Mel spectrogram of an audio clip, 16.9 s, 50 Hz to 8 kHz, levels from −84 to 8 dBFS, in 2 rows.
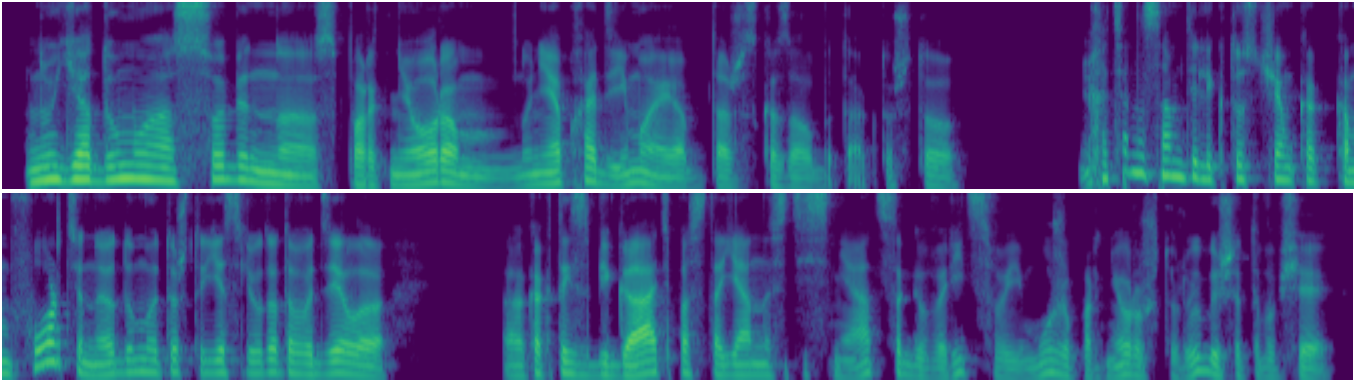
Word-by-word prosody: Ну 145 +4 +4
я 165 0 +7
думаю, 165 +1 +4
особенно 135 -9 +3
с 95 0 -1
партнером 105 -2 +1
ну 100 +3 -8
необходимо, 120 -2 -1
я 95 -1 -1
б 90 +2 -19
даже 95 -2 -4
сказал 90 -2 -7
бы 90 - -17
так, - - -15
то - - -15
что 95 -2 -8 0.8
Хотя, 175 +9 -4
на 240 - 0
самом 210 -3 +4
деле, 180 -3 -1
кто 170 - -5
с 165 - 0
чем 165 -2 -2
как 145 0 -5
комфортен, 205 - 0
но 115 - -1
я 125 - +1
думаю 145 +1 -3
то, 145 +2 -3
что 145 -1 -8
если 140 0 -2
вот 135 +2 -4
этого 135 -4 0
дела, 125 -6 +1 0.7
а, 110 0 -5
как-то 125 +5 -1
избегать, 120 +2 +4
постоянно 120 -3 -2
стесняться 120 +3 +1
говорить 110 +5 -7
своему 100 0 -2
же 115 -5 -5
партнеру, 105 +5 -6
что - - -15
любишь, 130 -9 -4
это - - -13
вообще, 95 -3 -6
125 Hz, 165 wpm, -24 LUFS, 105-145 Hz, 0.8 s, я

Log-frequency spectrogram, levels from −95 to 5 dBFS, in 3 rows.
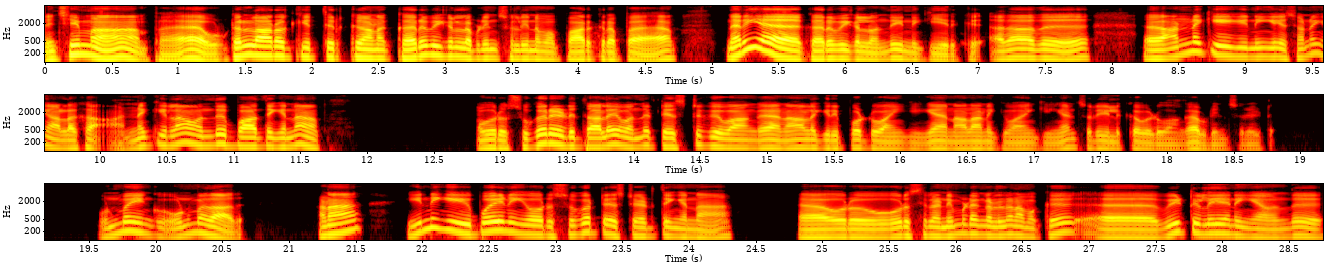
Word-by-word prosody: நிச்சயமா. 170 - +4 0.3
இப்ப 90 0 -5 0.3
உடல் 155 - +3
ஆரோக்கியத்திற்கான 150 -4 +2
கருவிகள் 160 +3 +3
அப்படின்னு 130 -1 -3
சொல்லி 125 -1 -2
நம்ம 115 -2 -1
பார்க்குறப்ப, 110 -1 +2 0.7
நிறைய 275 - +5 0.4
கருவிகள் 120 -2 +2
வந்து 115 +7 -2
இன்னைக்கு 100 -2 -7
இருக்கு. 90 -2 -10 0.2
அதாவது 135 0 +2 0.7
அ - - +3 0.2
அன்னைக்கு 210 +1 0 0.3
நீங்க 150 -2 -2
சொன்னீங்க 155 +1 -5
அழகா. 115 -1 -2 0.2
அன்னைக்கெல்லாம் 165 - -3
வந்து 160 +3 -3 0.2
பாத்தீங்கன்னா 145 +3 0 1.4
ஒரு 120 -2 -1
சுகர் 175 +8 +1
எடுத்தாலே 145 +1 +1
வந்து 140 +3 -4
டெஸ்ட்க்கு 145 +3 -4
வாங்க, 120 -1 -3 0.2
"நாளைக்கு 120 -1 -3
ரிப்போர்ட் 120 0 -6
வாங்கிக்கங்க. 105 -1 -6 0.2
நாளான்னைக்கு 105 -1 -4
வாங்கிக்கங்கன்னு 100 +5 -10
சொல்லி 110 0 -7
இழுக்க 105 +1 -8
விடுவாங்க." 90 -1 -9
அப்படின்னு 85 -2 -13
சொல்லிட்டு, 85 0 -17 0.8
உண்மையும் 185 +3 -1
கூ - - -8
உண்மைதான் 165 0 +1
அது. - - -13 0.6
ஆனா 165 +3 +4 0.6
இன்னைக்கு 235 0 -1 0.2
போய் 210 +1 +4
நீங்க 175 -4 -3
ஒரு 145 - -6
சுகர் 175 +3 -4
டெஸ்ட் 145 -4 -3
எடுத்தீங்கன்னா, 125 -4 -5 0.7
அ - - +1 0.2
ஒரு 120 0 0 0.3
ஒரு 140 +1 -1
சில 140 -2 -3
நிமிடங்கள்ல 155 -1 -3
நமக்கு, 130 +6 -5 0.4
அ - - +2 0.4
வீட்டிலயே 175 -1 -1
நீங்க 125 -3 -5
வந்து 130 +5 -5
135 Hz, 125 wpm, -22 LUFS, 115-165 Hz, 1.4 s, நிறைய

